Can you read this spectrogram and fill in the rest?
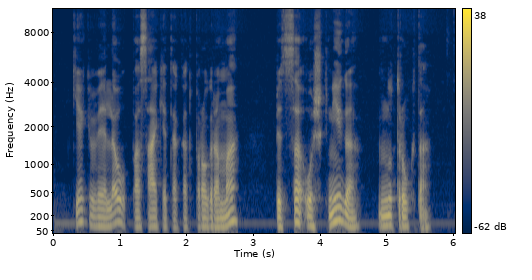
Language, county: Lithuanian, Vilnius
